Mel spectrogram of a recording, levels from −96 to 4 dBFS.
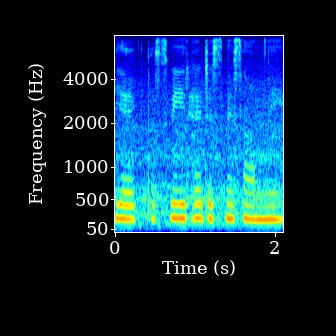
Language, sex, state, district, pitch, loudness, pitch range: Hindi, female, Uttar Pradesh, Deoria, 210 Hz, -29 LUFS, 200-215 Hz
